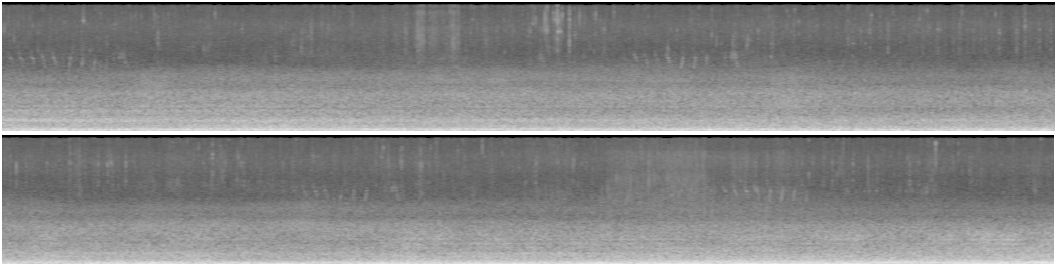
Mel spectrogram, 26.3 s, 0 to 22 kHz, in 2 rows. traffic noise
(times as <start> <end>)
16.6 26.3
